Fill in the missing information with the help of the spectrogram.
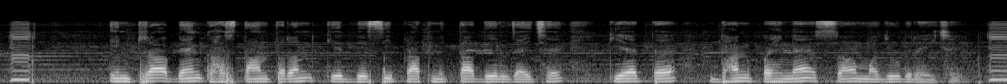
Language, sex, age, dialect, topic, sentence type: Maithili, male, 18-24, Eastern / Thethi, banking, statement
